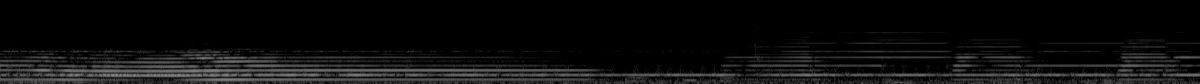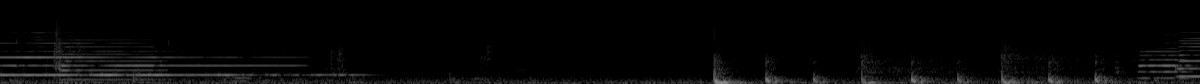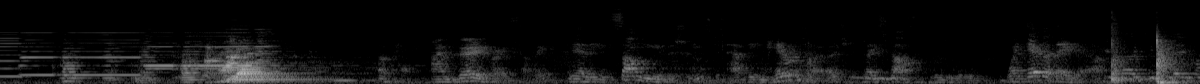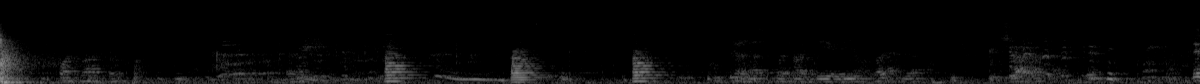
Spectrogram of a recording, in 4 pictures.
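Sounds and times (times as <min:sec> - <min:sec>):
accordion chords: 0:07.0 - 0:15.2, 0:23.4 - 0:28.0
marimba notes: 0:24.8 - 0:27.8.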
